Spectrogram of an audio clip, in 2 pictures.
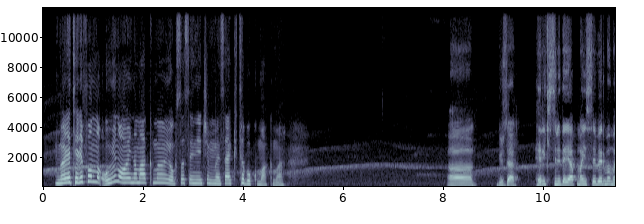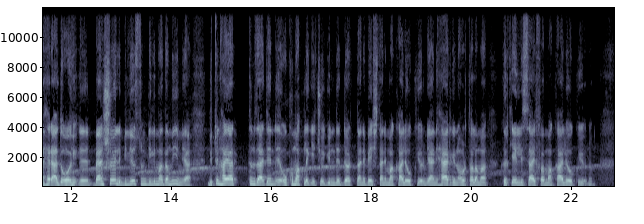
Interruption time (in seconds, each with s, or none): none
